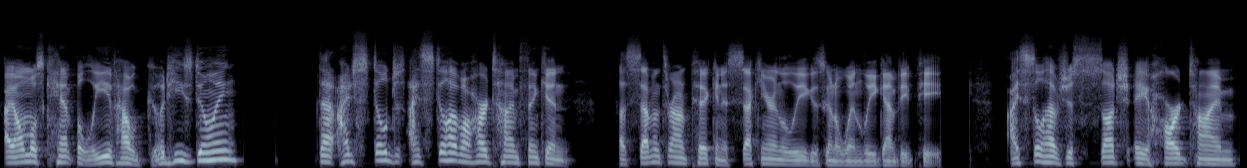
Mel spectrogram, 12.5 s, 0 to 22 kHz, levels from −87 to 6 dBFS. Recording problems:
muffled; slightly; fading above 4.5 kHz

